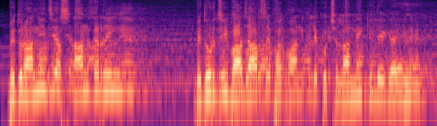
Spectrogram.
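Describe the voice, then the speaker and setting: A man with a North Indian accent gives a devotional sermon in a high, ringing voice. He exhorts the crowd and asks them to call back louder. The hall is roomy, with soft music faintly beneath him. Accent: North Indian, Vrindavan. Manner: exhorting, calls on audience to respond. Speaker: Bhagwat katha preacher.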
